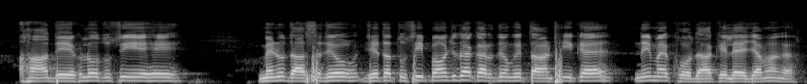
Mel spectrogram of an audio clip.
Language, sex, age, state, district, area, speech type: Punjabi, male, 45-60, Punjab, Bathinda, rural, spontaneous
